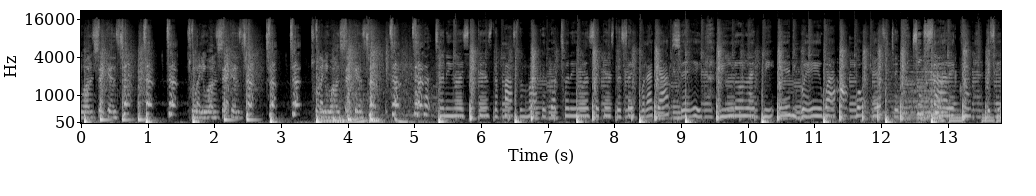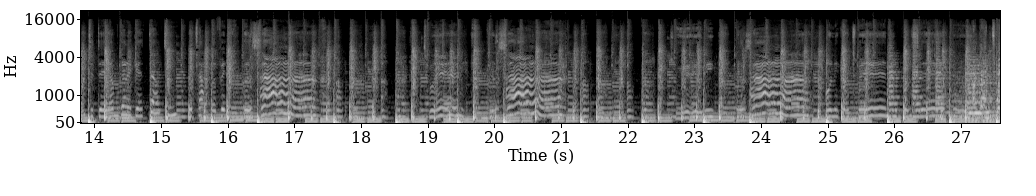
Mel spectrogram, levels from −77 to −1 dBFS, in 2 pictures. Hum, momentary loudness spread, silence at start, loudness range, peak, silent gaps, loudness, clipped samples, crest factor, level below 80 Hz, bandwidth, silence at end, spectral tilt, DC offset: none; 6 LU; 0 s; 2 LU; -2 dBFS; none; -22 LUFS; under 0.1%; 18 dB; -26 dBFS; 17.5 kHz; 0 s; -4.5 dB/octave; under 0.1%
